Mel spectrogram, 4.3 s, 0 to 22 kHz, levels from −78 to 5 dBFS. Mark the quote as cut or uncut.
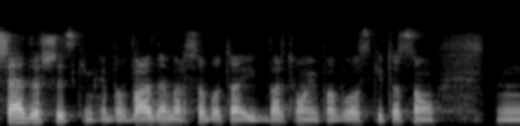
uncut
